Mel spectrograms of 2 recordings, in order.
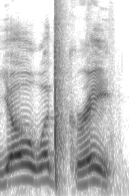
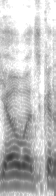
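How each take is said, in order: First: Slow, higher quirky greeting; odd greeting. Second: Said in the usual way. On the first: Retold or imitated. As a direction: say it slowly like a strange twist. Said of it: "I'm like". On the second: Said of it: "Next time someone says".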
